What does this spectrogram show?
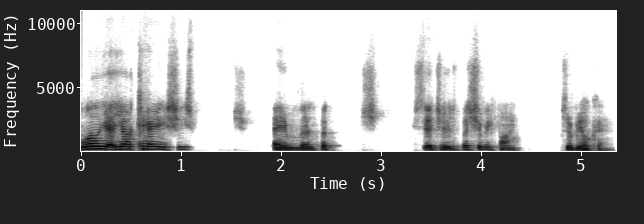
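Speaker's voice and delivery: high, flustered babbling; nervous rush. Retold or imitated. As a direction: blurt it out nervously to dad. Son nervously reporting crash.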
